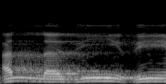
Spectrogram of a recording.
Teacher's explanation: Hukum bacaan al-syamsiyah. Alladzi dzi panjang dua ketukan ada ya sukun sebelumnya kasrah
